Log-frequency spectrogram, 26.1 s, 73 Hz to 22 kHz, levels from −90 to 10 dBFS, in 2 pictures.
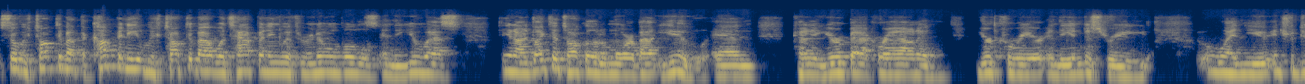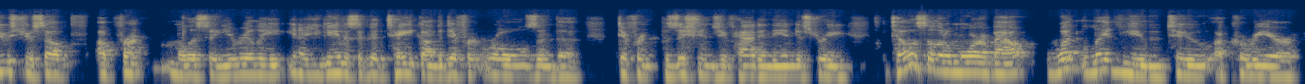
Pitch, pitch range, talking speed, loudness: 145 Hz, 130-160 Hz, 185 wpm, -16 LUFS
